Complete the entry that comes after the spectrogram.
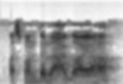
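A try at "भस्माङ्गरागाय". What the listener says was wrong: রাগহ না, ইয়কার দেখুন, ইয়কারের আগে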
